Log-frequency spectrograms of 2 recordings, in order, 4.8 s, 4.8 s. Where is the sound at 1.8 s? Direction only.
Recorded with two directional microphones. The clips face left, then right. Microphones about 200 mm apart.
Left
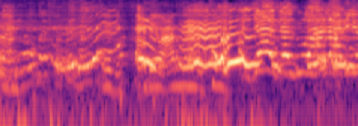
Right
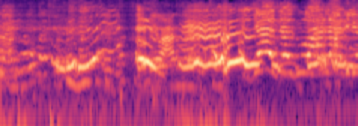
45° right (ahead or behind).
